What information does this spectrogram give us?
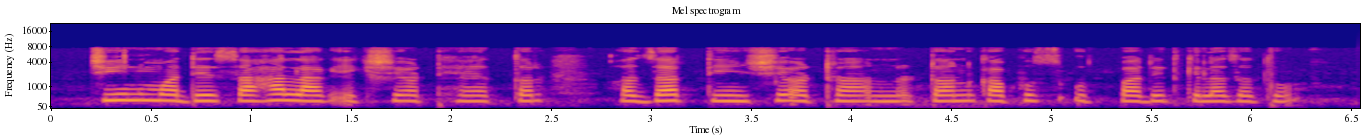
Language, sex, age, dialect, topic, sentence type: Marathi, female, 60-100, Northern Konkan, agriculture, statement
